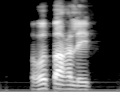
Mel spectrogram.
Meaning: to talk again, to speak again
- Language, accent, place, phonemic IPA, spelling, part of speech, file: French, France, Lyon, /ʁə.paʁ.le/, reparler, verb, LL-Q150 (fra)-reparler.wav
